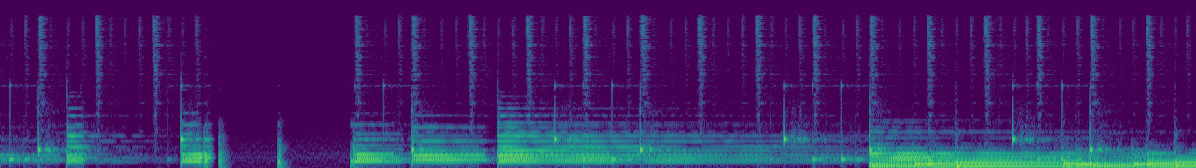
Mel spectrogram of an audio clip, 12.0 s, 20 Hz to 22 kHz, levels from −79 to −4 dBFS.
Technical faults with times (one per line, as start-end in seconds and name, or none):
1.99-2.05 short stall from a late packet
2.08-3.52 call audio freeze
10.18-10.59 jitter buffer speed-up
